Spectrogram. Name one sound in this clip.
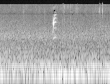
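A bird gives a short high chirp.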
